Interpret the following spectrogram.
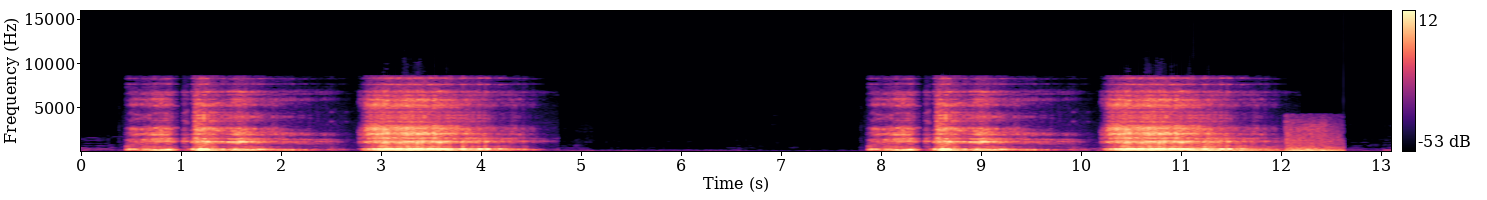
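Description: Recorded animal roar sound effect: two long roars back to back, then after a pause of about three seconds the same pair again.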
